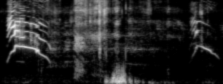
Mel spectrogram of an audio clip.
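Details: Tiny stray kitten crying in a dirty street: a loud, high, downward-bending meow opens the clip, followed by scraping and low thuds, then another shorter meow at the end.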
